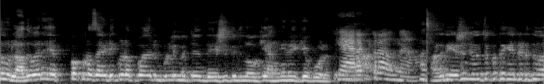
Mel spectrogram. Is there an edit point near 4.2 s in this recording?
yes; 1 cut; at 4.2 s

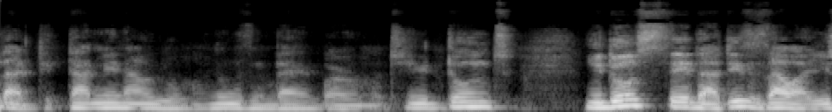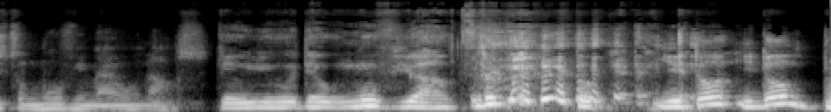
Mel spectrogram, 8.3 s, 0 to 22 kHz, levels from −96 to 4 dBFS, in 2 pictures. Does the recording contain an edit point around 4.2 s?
no; 1 cut; at 7.0 s

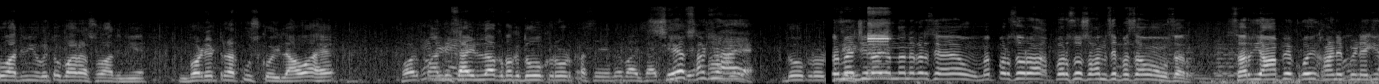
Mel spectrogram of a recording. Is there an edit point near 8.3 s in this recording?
yes; 1 cut; at 8.3 s

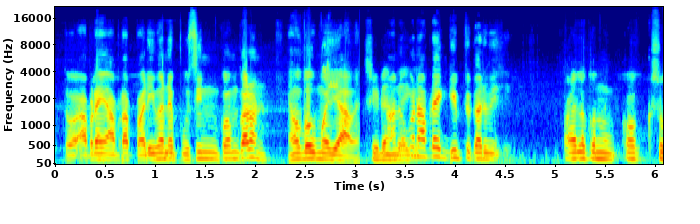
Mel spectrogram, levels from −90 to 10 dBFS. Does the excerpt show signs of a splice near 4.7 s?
no; 1 cut; at 3.1 s

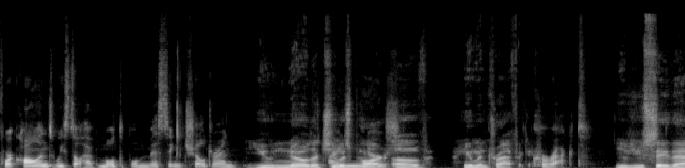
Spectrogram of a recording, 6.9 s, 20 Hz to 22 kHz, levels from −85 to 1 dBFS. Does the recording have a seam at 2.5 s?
yes; 1 cut; at 2.5 s

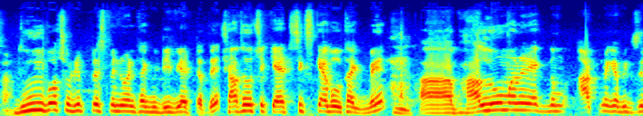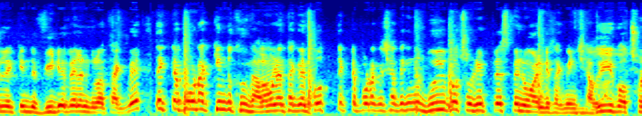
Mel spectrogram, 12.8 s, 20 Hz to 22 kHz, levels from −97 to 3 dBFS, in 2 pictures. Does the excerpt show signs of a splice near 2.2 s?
yes; 2 cuts; at 2.2 s, 7.9 s

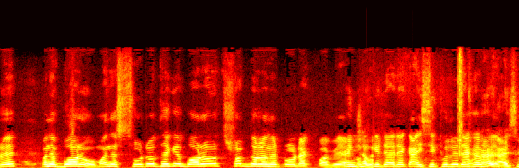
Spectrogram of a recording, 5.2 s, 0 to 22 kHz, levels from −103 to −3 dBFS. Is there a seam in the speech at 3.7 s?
yes; 1 cut; at 3.7 s

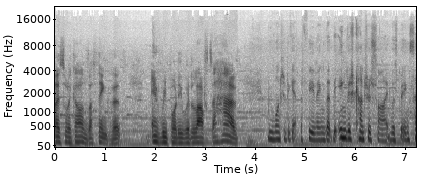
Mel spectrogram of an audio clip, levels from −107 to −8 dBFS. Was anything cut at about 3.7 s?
yes; 1 cut; at 3.7 s

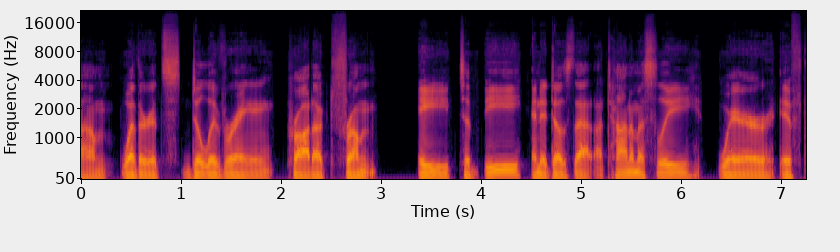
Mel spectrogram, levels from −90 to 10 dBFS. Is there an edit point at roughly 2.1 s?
no; 1 cut; at 4.5 s

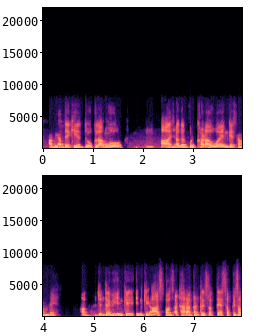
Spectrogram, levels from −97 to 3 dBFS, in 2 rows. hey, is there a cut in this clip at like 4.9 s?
no; 1 cut; at 1.7 s

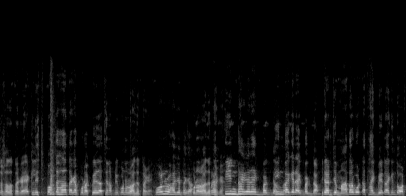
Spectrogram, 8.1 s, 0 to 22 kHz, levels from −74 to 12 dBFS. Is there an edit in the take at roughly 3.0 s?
no; 1 cut; at 6.5 s

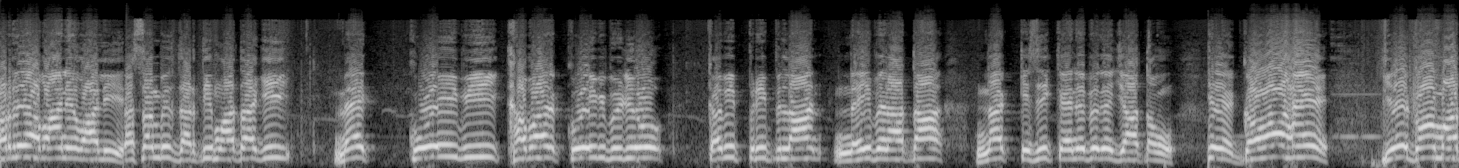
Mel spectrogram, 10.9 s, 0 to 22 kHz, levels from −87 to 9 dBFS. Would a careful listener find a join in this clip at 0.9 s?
yes; 2 cuts; at 0.9 s, 9.0 s

